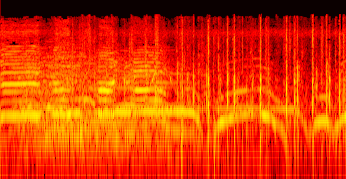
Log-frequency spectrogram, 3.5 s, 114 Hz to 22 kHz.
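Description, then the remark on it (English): A large crowd of Queensland Labor party faithful cheers and whoops loudly and continuously at Anastasia Palaszczuk's day-16 campaign rally in Brisbane's north, with bursts of clapping and shouted voices rising above a dense, roaring wall of noise. “Anastasia Palaszczuk began day 16 of her campaign with Queensland Labor's party faithful at a rally in Brisbane's north.”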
